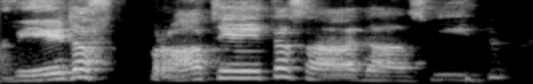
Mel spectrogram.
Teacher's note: విసర్గ తర్వాత ప వస్తే ఎలా పలకాలి ఫ లాగా పలకాలి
